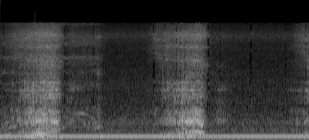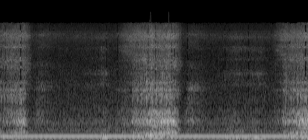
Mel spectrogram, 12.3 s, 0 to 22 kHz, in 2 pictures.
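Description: Loud, rough snores about every three seconds, roughly 20 a minute, over a steady electrical hum: habitual heavy snoring.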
